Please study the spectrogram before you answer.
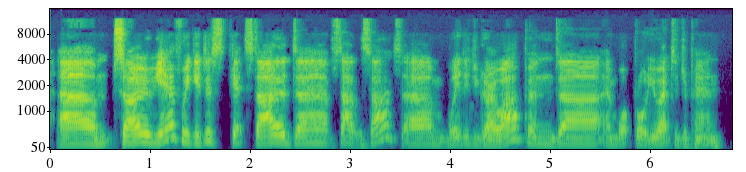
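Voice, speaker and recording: A man's voice: on the high side, moderate pace, lo-fi sound. A man hosting a podcast, asking long, rambling questions full of fillers and restarts. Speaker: podcast host. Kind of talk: casual interview.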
